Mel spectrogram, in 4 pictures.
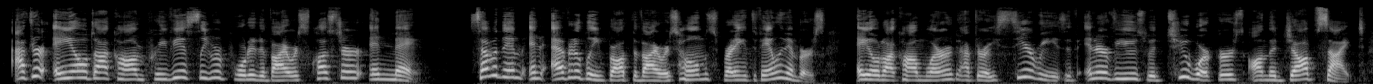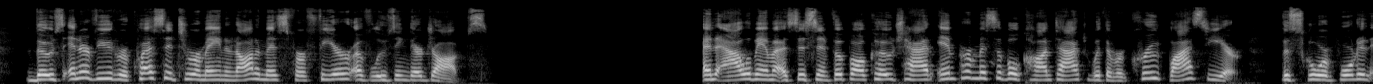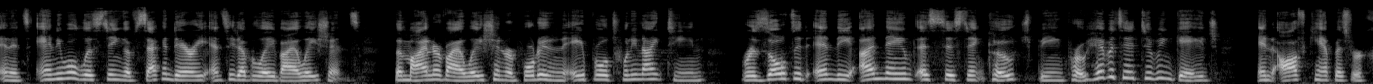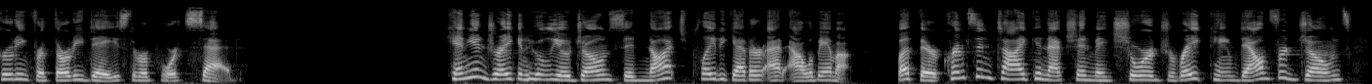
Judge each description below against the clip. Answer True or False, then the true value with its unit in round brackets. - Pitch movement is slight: False (4.0 semitones)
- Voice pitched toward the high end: True (220 Hz)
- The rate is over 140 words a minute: False (135 wpm)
